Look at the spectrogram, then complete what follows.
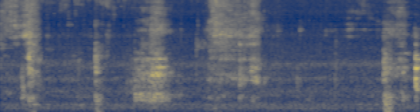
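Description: Wooden spoon stirring and scraping thick, sticky jujube achar against a stainless steel pot: several separate scraping strokes, with a couple of short knocks of the spoon on the pot.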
